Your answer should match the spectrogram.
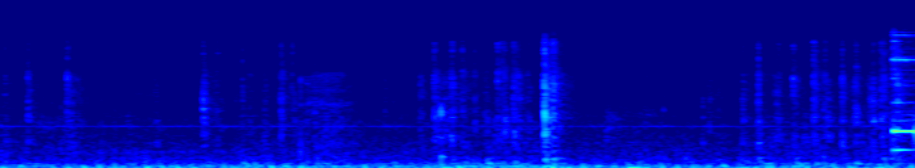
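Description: Faint, irregular clicking of a computer keyboard being typed on, a few key taps per second.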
